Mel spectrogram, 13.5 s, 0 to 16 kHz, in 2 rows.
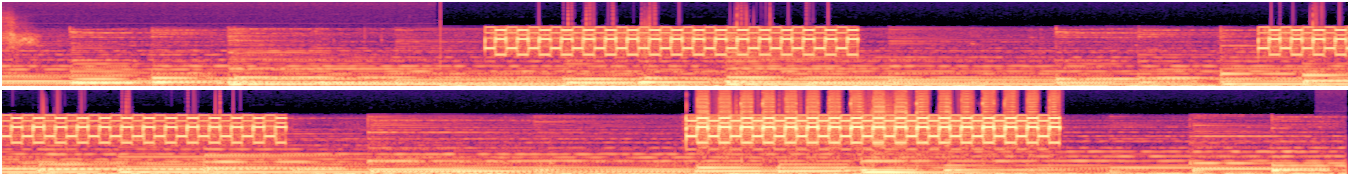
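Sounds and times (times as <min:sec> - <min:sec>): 
music: 0:00.0 - 0:13.4
telephone ringing in bright electronic bursts: 0:02.4 - 0:04.3, 0:06.3 - 0:08.2, 0:10.2 - 0:12.1.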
